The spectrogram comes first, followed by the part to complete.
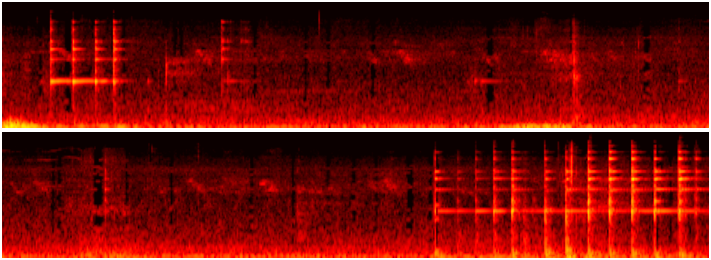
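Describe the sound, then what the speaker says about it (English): A paintbrush being rinsed in a glass water container gives off bright clinks and taps against the glass, one quick cluster at the start and a denser run of rhythmic clinks at the end, with quiet handling noise between. "I like to use a glass container to have water to kind of rinse my brushes"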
